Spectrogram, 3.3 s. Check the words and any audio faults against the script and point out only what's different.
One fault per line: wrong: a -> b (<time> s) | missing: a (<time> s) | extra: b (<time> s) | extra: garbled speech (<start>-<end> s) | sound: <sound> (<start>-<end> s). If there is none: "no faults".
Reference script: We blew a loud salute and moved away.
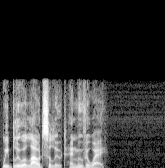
no faults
